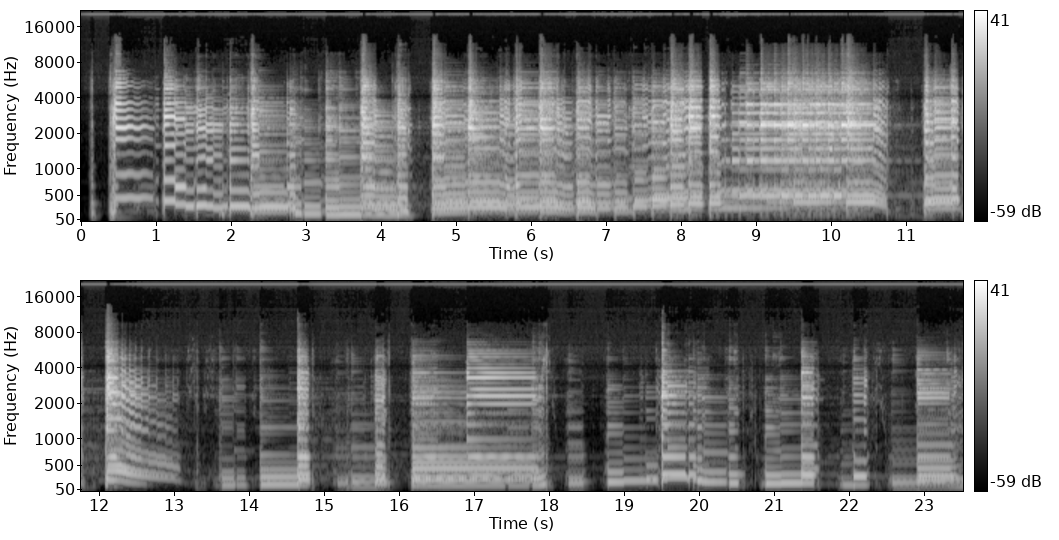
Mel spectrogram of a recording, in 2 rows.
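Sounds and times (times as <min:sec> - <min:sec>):
clean ES335 guitar: 0:00.0 - 0:23.5.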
